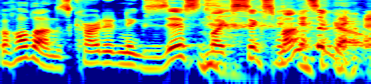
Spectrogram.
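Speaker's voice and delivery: put-on sarcastic voice. Retelling own reply to a dealer rep: imitating own sarcastic reply. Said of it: "a sarcastic".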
